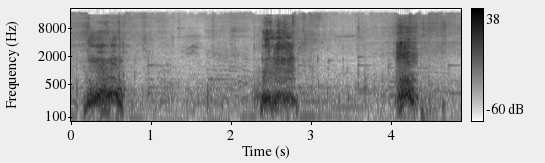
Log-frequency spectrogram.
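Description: A California condor calls with three loud, harsh, low-pitched grunting hisses, each under a second long and spaced about two seconds apart, with quiet between them and no talking.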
